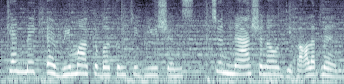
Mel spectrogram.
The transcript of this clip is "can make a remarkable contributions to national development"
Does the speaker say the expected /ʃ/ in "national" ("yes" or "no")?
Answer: yes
